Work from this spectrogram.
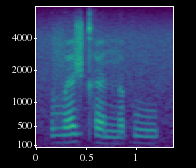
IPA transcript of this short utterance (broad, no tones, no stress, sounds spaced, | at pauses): v ɜ ʒ kʰ ɜ nː ʌ k u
